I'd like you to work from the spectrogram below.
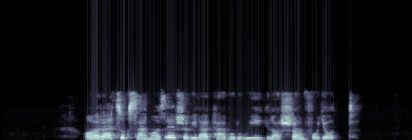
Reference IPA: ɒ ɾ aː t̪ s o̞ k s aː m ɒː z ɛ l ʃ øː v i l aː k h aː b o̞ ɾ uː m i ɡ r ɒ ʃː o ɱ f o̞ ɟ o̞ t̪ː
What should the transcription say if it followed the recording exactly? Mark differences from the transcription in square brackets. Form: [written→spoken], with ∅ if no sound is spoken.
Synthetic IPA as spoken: ɒ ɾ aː t̪ s o̞ k s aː m ɒː z ɛ l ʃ øː v i l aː k h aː b o̞ ɾ uː [m→∅] i ɡ [r→l] ɒ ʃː [o→ɒ] ɱ f o̞ ɟ o̞ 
